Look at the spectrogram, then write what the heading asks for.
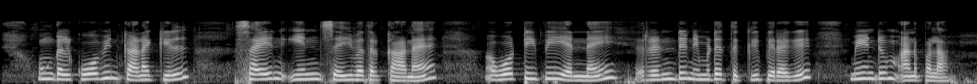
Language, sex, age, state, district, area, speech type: Tamil, female, 60+, Tamil Nadu, Erode, rural, read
